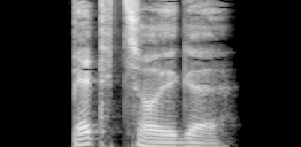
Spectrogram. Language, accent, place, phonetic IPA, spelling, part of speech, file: German, Germany, Berlin, [ˈbɛtˌt͡sɔɪ̯ɡə], Bettzeuge, noun, De-Bettzeuge.ogg
- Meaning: dative singular of Bettzeug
